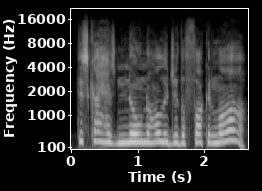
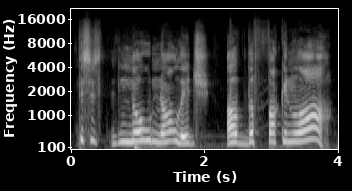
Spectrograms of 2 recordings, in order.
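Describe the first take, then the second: First: Much higher, louder furious yell; pitched-up outraged shout. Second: Much higher, louder, slow screamed rage; drawn-out outraged scream. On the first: Furious rant at rival. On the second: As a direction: scream each word out slowly. Repeats it even harder. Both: Real, not acted.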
